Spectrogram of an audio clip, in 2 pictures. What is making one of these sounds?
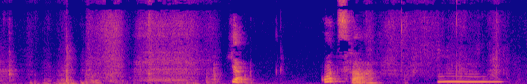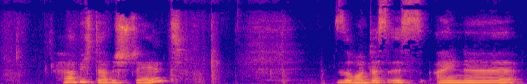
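Balls of yarn rustle as they are handled.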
